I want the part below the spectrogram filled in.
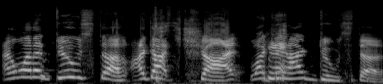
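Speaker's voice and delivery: high, loud whining complaint; whiny. Real, not acted.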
